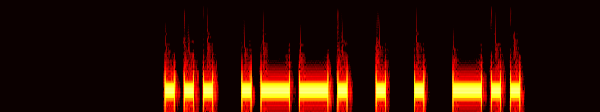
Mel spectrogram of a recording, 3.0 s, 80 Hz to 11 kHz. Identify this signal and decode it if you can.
Morse code, heard as a keyed tone, about 25 wpm, 700 Hz. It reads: SPEED
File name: 5 Letter Words - First 3 Letters Given - 25wpm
